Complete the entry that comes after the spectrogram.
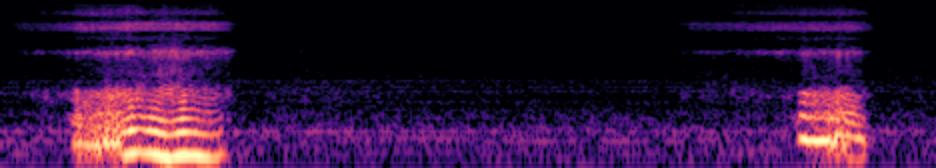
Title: เสียงกรน snore sound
